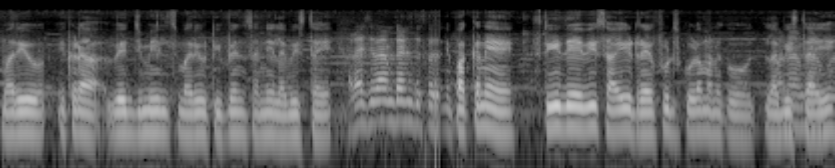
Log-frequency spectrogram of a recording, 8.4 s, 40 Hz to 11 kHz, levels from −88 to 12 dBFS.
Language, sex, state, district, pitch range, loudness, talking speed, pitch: Telugu, male, Andhra Pradesh, Sri Satya Sai, 125-145 Hz, -21 LUFS, 115 wpm, 130 Hz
